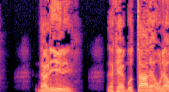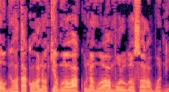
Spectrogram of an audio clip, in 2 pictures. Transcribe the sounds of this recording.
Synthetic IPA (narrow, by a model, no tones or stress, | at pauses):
naɾeɾe | ɾɛkɛɡotaːɾɛʔoɾeaoɡeɦɔtakoɦɔnɔkiamwɛɔwakunamwɛwamoɾoɾwɔsɔɾɔmɔni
